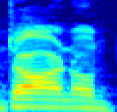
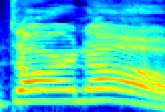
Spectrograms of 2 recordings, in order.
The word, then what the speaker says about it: Darnold: First question about Sam Darnold. Do you remember how you pronounced his name 7 years ago? Darno? He was French. He was French. Constantly. I know. Amor Fati. Yeah, I know. Sam Darnold.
